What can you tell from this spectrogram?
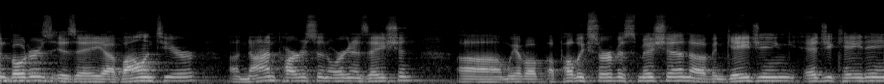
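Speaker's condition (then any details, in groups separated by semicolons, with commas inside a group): No condition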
